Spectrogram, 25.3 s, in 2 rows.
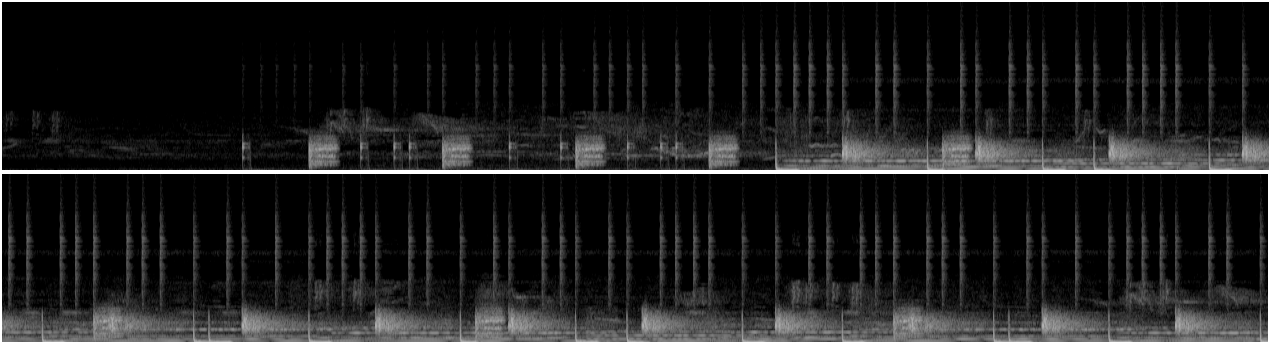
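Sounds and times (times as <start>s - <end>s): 
uplifting beat: 5.7s - 25.3s.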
